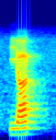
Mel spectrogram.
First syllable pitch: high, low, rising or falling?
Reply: falling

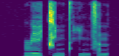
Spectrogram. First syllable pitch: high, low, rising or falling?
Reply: falling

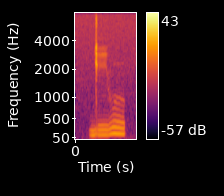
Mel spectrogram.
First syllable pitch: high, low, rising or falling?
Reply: low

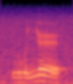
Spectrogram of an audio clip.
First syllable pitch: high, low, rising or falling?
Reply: low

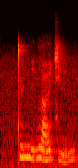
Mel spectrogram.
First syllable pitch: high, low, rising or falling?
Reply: high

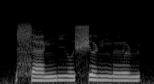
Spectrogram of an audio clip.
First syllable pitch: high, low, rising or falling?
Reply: low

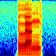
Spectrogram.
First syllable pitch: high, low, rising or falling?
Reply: low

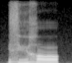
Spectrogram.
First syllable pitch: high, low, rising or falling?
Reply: rising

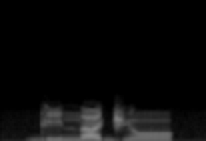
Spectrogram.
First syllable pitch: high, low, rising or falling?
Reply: low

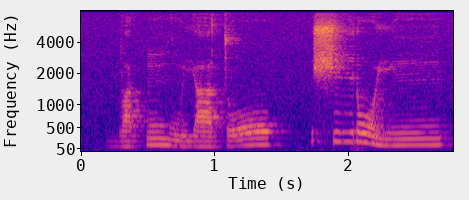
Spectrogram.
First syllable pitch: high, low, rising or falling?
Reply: low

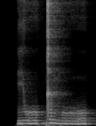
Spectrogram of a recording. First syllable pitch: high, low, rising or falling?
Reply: low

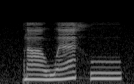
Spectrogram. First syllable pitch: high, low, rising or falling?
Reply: low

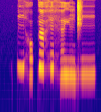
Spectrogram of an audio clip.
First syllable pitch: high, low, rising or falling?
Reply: high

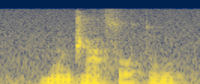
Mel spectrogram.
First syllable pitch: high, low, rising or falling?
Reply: high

